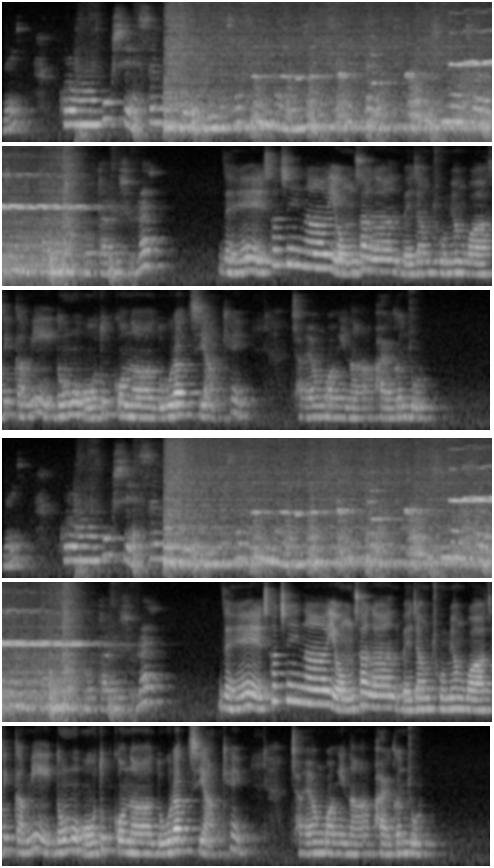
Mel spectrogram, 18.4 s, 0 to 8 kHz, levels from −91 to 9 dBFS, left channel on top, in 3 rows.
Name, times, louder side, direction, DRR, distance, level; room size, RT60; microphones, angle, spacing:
voice 1, 0.0-4.8 5.1-8.1, left 2 dB, 45° left, -3 dB, 0.5 m, -29 dB
sound 1, 0.9-1.3 1.6-2.0 2.3-2.8 3.1-6.3 6.6-7.9, left 1 dB, 50° right, 1.1 m, -35 dB
sound 2, 2.0-7.4, right 1 dB, 25° right, 0.6 m, -25 dB
voice 2, 8.8-15.3 15.9-17.5, right 3 dB, 90° right, 6 dB, 0.5 m, -24 dB
3.5 x 2.0 x 3.5 m, 0.62 s
head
